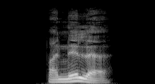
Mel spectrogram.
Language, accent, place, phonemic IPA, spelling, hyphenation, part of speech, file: German, Germany, Berlin, /vaˈnɪljə/, Vanille, Va‧nil‧le, noun, De-Vanille.ogg
- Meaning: vanilla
